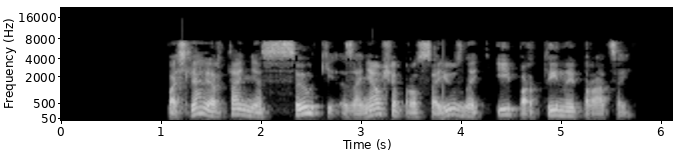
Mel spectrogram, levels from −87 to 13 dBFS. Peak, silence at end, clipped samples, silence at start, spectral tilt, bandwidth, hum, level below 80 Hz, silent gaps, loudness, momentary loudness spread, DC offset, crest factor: 0 dBFS; 0.45 s; under 0.1%; 1.05 s; -2.5 dB/octave; 7.8 kHz; none; -58 dBFS; none; -15 LUFS; 9 LU; under 0.1%; 18 dB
